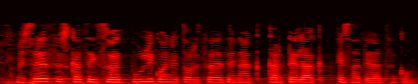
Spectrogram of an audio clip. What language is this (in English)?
Basque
